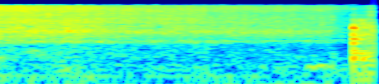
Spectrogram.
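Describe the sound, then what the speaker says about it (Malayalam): Tamarind water poured into a hot pan with curry leaves for a jaggery bitter gourd pickle, a loud, steady hiss of sizzling close by, ending in a brief clatter. "ഇനി അതിലേക്ക് ആവശ്യമുള്ള പുളിവെള്ളം ഒഴിച്ചു കൊടുക്കാം"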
